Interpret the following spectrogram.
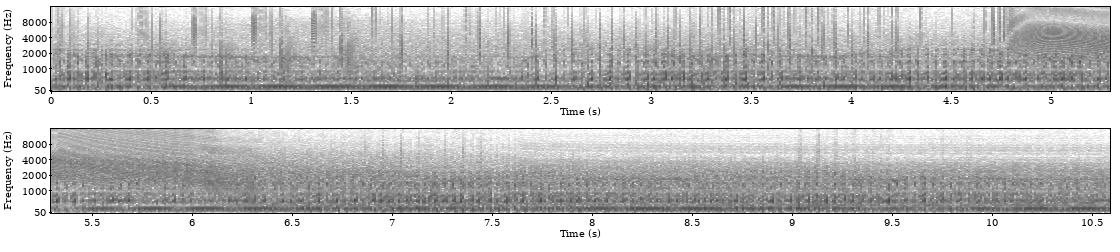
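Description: Live hardware synthesizer drone: a steady low tone held under a layer of rapid crackling clicks for the first half, then about five seconds in a high sweep glides down in pitch as the knobs are turned.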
